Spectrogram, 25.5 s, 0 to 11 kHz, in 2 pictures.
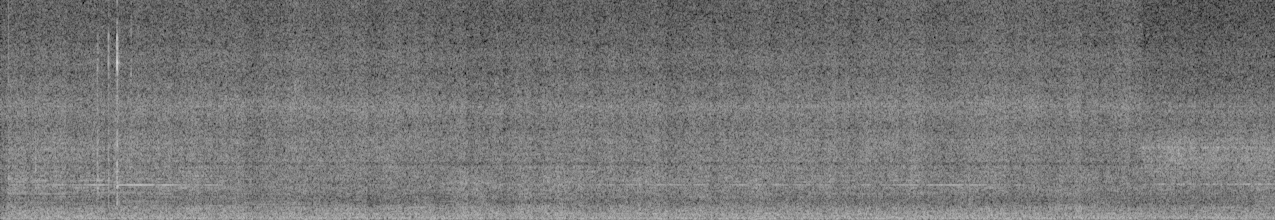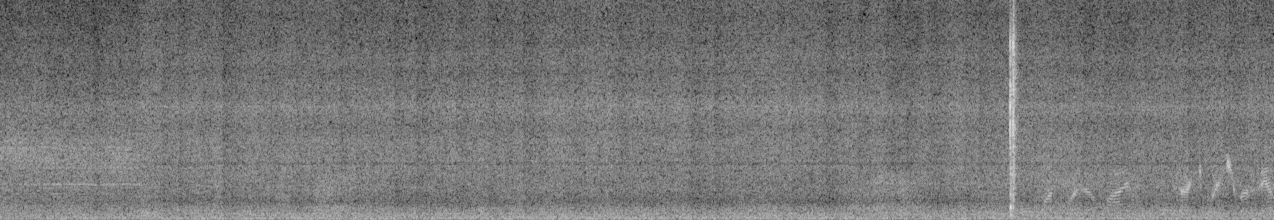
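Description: Steady broadband roar of an airliner's engines in flight, from the Microsoft Flight Simulator 2024 game on a GOL route from Sao Paulo to Porto Alegre, a continuous even drone with faint tonal whines and a brief click near the end.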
